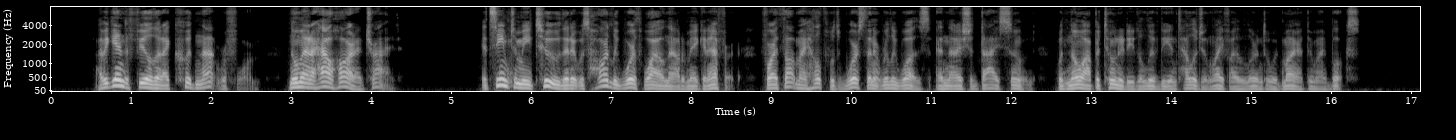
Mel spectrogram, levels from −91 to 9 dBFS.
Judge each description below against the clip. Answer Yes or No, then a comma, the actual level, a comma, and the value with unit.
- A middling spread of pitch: No, wide, 6.2 semitones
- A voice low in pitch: Yes, low, 110 Hz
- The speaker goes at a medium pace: No, fast, 225 wpm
